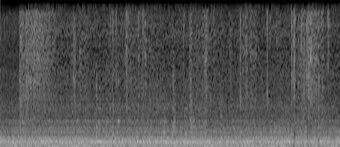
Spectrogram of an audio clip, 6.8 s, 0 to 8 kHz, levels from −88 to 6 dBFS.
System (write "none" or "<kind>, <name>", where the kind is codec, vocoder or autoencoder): none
